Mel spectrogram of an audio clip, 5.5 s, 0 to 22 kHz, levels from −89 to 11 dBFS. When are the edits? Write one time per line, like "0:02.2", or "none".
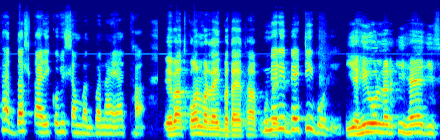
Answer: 0:01.9
0:04.2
